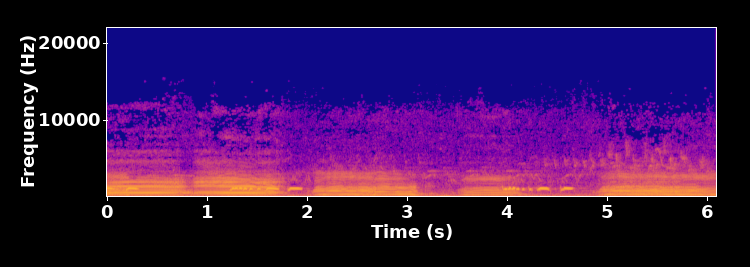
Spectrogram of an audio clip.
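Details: Tame cattle walking and grazing in a spacious rural field. Steady sequence of full, harmonic moos roughly every second, some slightly rising, with light bird chirps between them.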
